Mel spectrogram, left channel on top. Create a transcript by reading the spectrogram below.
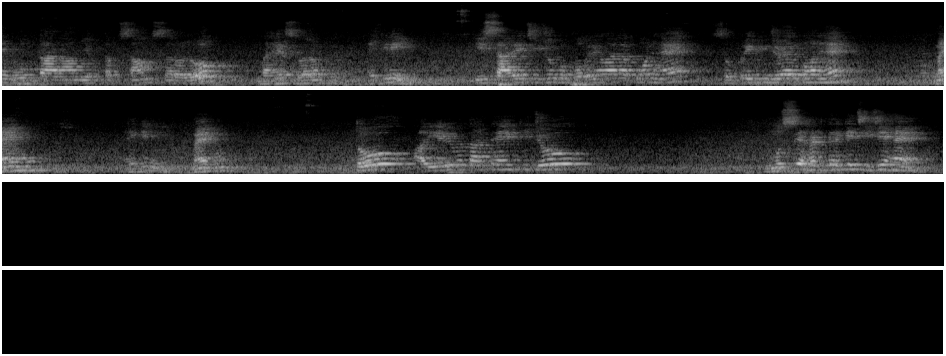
भोक्ता राम यज्ञ तपसाम सर्वलोक महेश्वरम, है कि नहीं? इस सारे चीज़ों को भोगने वाला कौन है? सुप्रीम इंजॉयर कौन है? मैं हूँ, है कि नहीं? मैं हूँ। तो और ये भी बताते हैं कि जो मुझसे हट करके चीजें हैं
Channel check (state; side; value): silent; right; digital silence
